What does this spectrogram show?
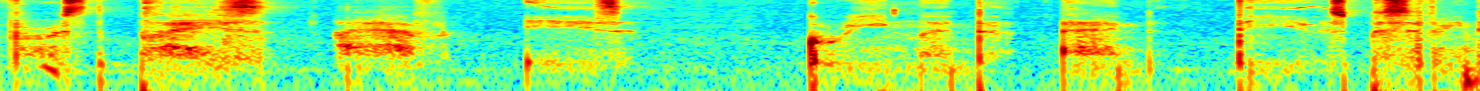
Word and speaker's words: Greenland: You don't want to get caught up in the invasion of Greenland.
